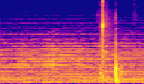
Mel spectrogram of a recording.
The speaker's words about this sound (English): And I realize there's something about archery, just like getting perfectly still in mind and body and letting an arrow fly.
